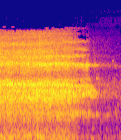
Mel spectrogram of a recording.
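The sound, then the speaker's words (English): A long, deep exhale through the mouth during a guided breathing exercise: a steady, airy hiss that holds for about two seconds and then fades out. “And now let's take a deep breath in through the nose. And out through the mouth.”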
